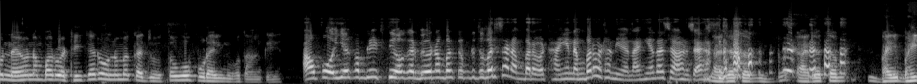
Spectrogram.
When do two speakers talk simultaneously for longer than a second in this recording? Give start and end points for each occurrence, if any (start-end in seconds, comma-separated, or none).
none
